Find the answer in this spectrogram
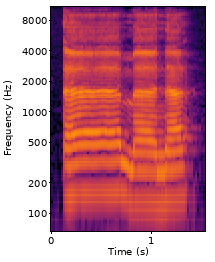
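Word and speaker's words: آمن: Les deux mots se prononcent pareil. Aman C'est le verbe croire ou bien avoir foi.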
